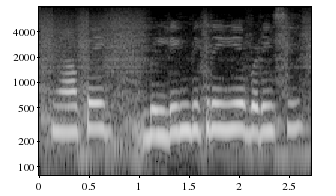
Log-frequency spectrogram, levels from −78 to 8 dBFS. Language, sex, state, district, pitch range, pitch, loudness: Hindi, female, Maharashtra, Aurangabad, 260-280 Hz, 265 Hz, -13 LUFS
